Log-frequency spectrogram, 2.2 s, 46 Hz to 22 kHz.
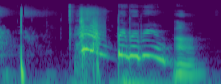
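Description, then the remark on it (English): Two sharp hand claps ring out in quick succession, two claps on Ric Flair, followed right away by a voice letting out loud, drawn-out whooping yells. “Can I get 2 claps on Ric Flair?”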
